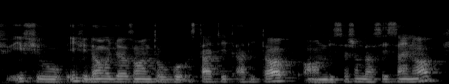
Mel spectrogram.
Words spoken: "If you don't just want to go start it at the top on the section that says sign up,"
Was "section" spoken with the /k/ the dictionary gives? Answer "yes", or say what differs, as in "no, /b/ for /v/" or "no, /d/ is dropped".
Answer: no, /k/ is dropped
